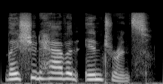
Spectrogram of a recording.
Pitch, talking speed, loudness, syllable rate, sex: 235 Hz, 185 wpm, -16 LUFS, 5.0 syllables/s, female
